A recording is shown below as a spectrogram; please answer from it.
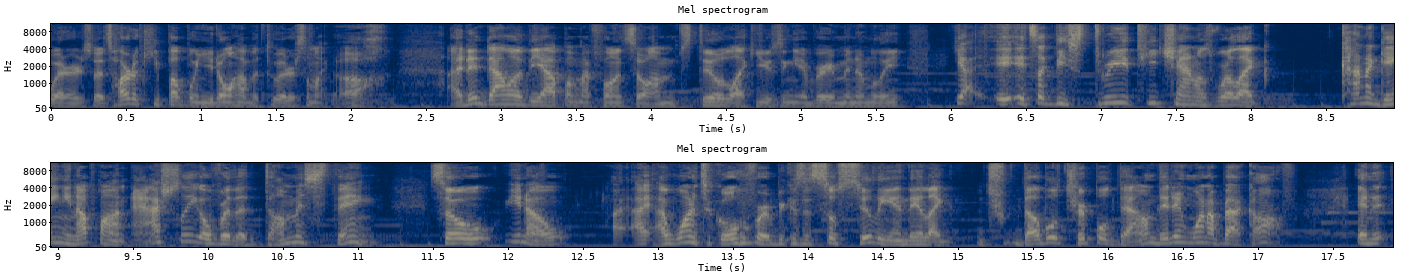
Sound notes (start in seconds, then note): none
